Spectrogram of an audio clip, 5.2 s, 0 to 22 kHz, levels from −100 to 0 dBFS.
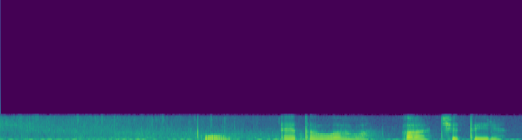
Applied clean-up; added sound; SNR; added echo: neural separator model SepFormer WHAM!.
